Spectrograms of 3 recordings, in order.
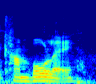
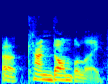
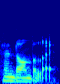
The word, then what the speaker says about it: Candomblé: I want to say Cambole, but I don't remember if I'm missing a, what you call it? What is it? Candomblé. Sorry, I knew I was missing a syllable somewhere. Candomblé.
